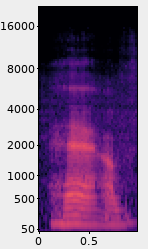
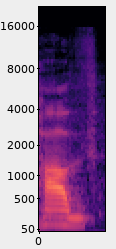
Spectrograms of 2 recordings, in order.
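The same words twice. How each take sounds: First: The vowel sounds like an 'e'. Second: The vowel sounds like a French 'a'. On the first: The speaker calls it right. "ça donne un son comme e" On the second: The speaker calls it wrong. "C'est pas have"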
